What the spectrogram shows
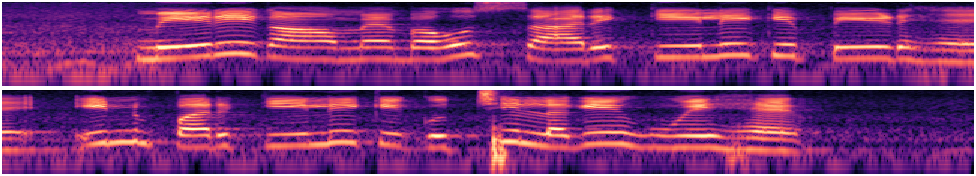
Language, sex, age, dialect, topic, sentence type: Hindi, female, 18-24, Kanauji Braj Bhasha, agriculture, statement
